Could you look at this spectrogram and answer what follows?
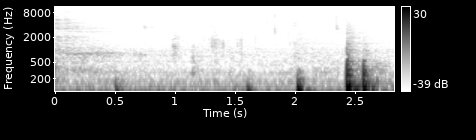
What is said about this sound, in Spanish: Bueno, me extendí un poco el primer tema, así que me voy a dar el segundo sorbito del día para pasar a otra cuestión.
